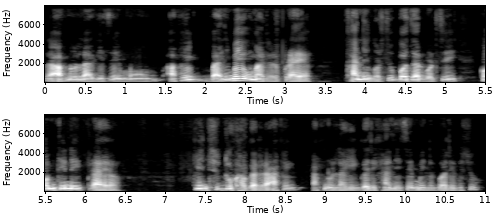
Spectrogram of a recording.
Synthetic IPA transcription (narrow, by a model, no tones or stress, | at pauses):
rʌ̰ʔa̰pʰnolaɡit͡saĩmʌa̰pʰʌjbaɾimʌjumaɾeɾʌprajʌ | kʰaneɡʌrt͡sʰubʌd͡zarbʌʈt͡saĩ | kʌmt̪inʌjprajʌ | kint͡sʰud̪ukʰʌɡʌɾeɾʌ̰ʔa̰pʰʌj | apʰnolaɡiɡʌɾikʰanet͡saĩmʌjleɡʌɾekot͡sʰu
